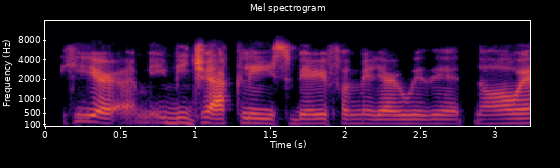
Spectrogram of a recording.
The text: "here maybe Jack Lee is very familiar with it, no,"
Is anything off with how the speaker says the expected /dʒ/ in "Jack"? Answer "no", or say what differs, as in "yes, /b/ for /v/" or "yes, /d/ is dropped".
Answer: no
